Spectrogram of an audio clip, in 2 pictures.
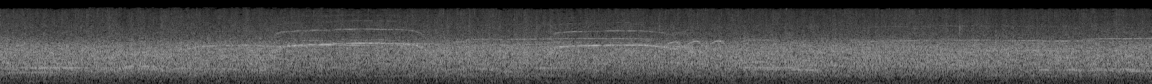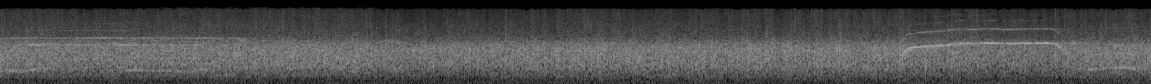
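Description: A large crowd whistles loudly now and then.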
